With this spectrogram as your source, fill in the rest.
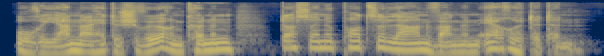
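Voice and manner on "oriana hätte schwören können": usual speaking voice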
